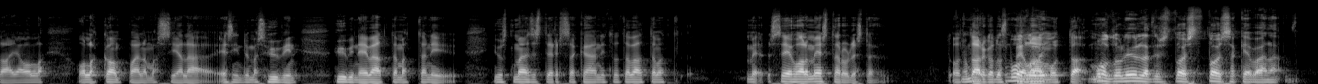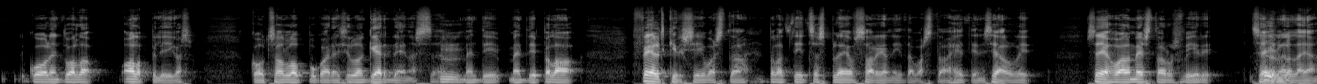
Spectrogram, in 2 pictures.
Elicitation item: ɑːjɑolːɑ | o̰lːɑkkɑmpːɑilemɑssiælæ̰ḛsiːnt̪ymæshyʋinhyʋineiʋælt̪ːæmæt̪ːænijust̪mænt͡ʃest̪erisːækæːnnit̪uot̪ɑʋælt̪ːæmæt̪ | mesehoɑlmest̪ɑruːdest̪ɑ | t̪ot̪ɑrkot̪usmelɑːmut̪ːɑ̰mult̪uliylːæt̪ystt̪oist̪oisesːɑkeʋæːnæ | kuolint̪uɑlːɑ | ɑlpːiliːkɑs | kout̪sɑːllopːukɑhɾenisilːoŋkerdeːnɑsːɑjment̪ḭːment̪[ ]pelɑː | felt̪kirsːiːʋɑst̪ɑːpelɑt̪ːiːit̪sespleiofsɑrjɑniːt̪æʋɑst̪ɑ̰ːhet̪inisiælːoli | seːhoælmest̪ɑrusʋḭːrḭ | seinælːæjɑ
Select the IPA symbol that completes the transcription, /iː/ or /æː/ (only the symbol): iː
